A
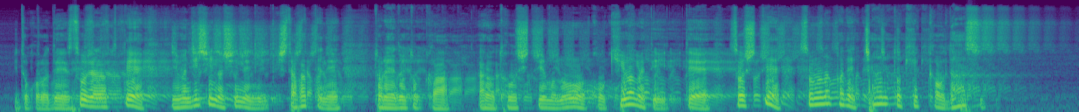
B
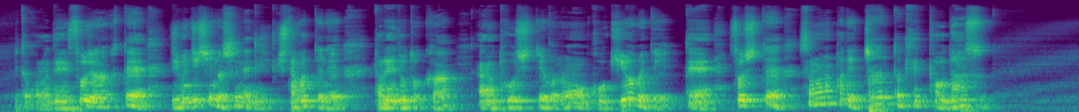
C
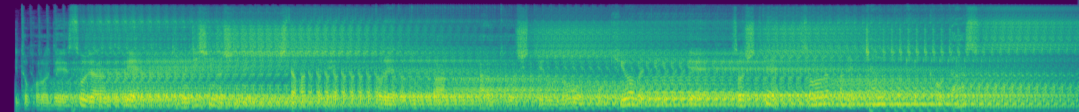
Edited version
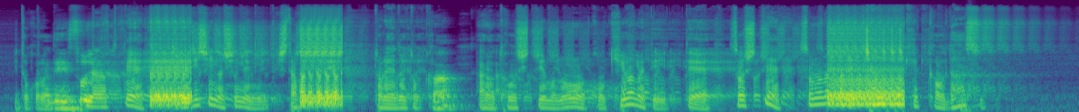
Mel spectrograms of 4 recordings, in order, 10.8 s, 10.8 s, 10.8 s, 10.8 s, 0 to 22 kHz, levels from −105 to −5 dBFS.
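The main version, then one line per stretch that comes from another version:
A
0.46–0.93 s: from B
1.51–1.92 s: from C
3.01–3.43 s: from C
4.34–4.77 s: from B
8.28–9.05 s: from C

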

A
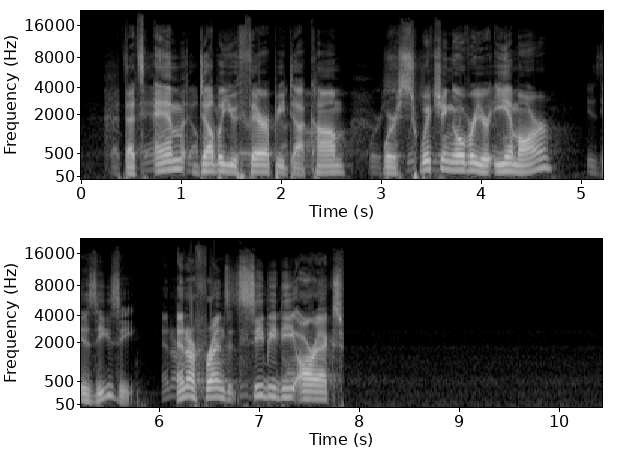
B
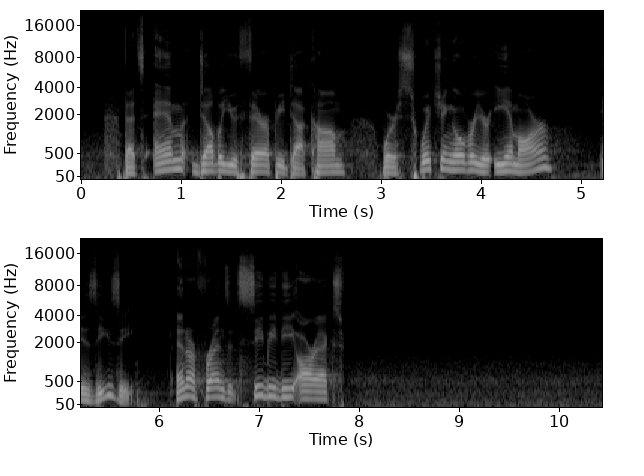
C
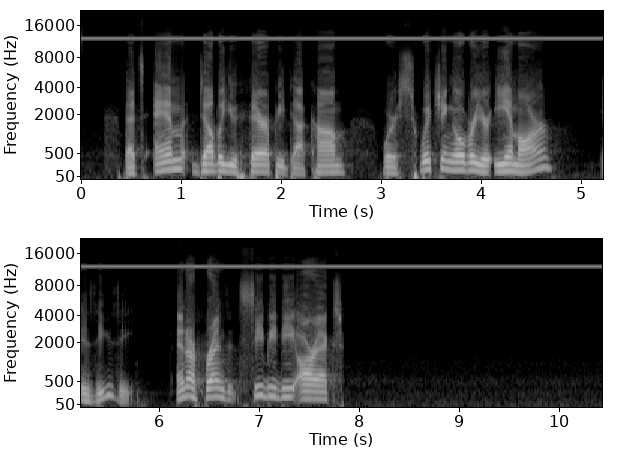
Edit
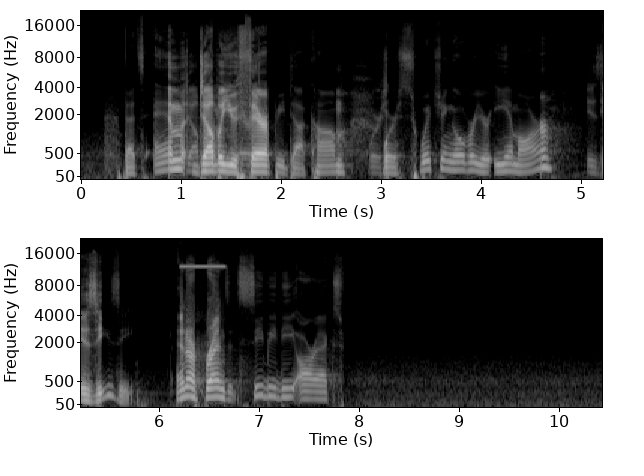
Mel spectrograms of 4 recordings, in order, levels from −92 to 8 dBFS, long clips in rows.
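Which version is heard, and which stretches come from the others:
B
0.88–1.86 s: from A
2.56–3.06 s: from A
4.60–5.42 s: from A
6.21–6.66 s: from C

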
